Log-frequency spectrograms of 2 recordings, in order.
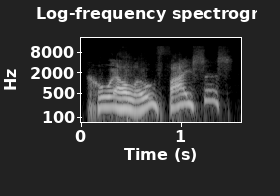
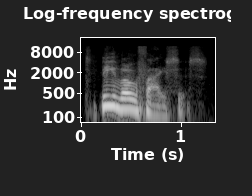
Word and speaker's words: Coelophysis: I always mispronounce this. I always would put the emphasis on the wrong syllable. It's kind of funny when you first look at it, I was like, Coelophysis? But it's Stylophysis.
